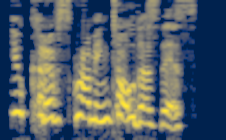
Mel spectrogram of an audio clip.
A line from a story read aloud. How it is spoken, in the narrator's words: shouted Berenice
